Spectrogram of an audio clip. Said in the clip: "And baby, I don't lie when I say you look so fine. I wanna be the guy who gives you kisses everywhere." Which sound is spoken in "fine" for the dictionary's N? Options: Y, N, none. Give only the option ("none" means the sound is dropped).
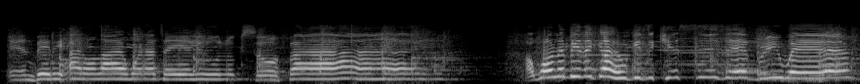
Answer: none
